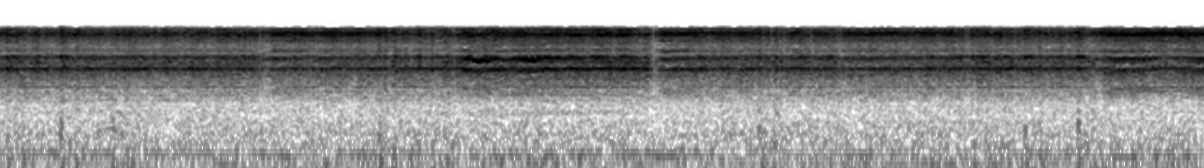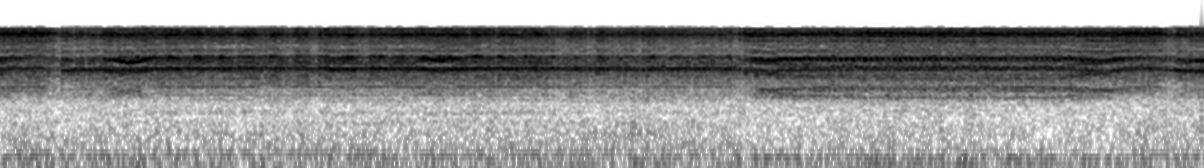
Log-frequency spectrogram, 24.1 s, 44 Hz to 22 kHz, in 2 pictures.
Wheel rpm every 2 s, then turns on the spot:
230, 230, 230, 230, 230, 230, 220, 230, 230, 220, 200, 200.
none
